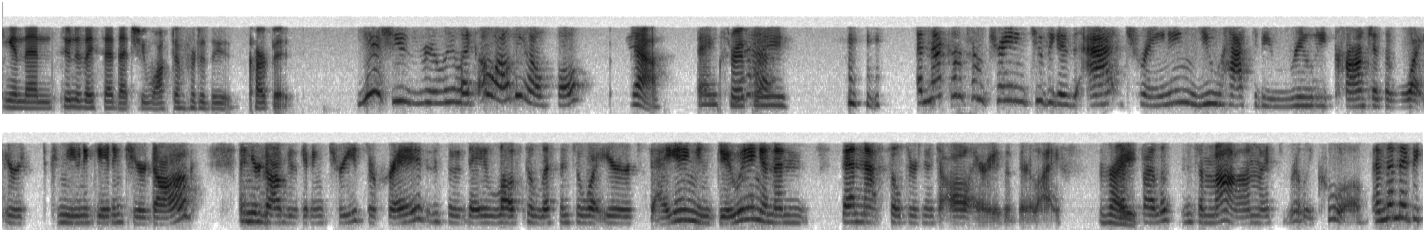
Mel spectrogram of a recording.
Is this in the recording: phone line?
yes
